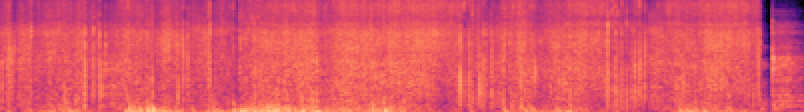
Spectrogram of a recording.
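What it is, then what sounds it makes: Plastic bubble wrap being crumpled. A large, thin sheet of hollow-celled black plastic bubble wrap is crumpled, rubbed and squeezed between the fingers of both hands. It makes a steady, dense, bright crackle with sharp pops over a soft low rustle. The sound cuts off abruptly near the end.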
